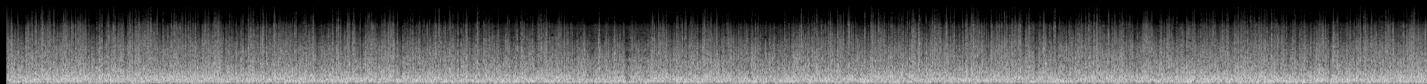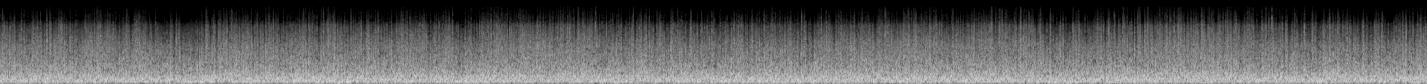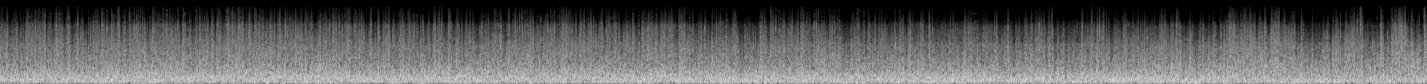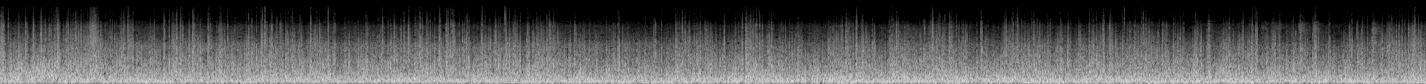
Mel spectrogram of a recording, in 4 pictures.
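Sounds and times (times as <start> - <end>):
moving train noise: 0.0 - 57.0
wind buffeting microphone: 0.0 - 57.0.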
